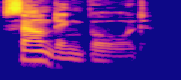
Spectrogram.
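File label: "sounding board", British English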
